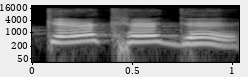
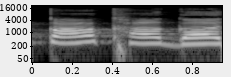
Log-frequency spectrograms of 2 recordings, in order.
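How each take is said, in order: First: कै, खे, गे each with an audible "e" vowel at the end; consonants ending in e. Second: क, ख, ग each with an inherent "a" vowel at the end; consonants ending in a. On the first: Teacher shows learners the added vowel, कै, खे, गे ending in "e". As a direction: sound out कै, खे, गे with trailing "eh". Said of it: "बोल रहे हैं". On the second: Teacher shows learners the inherent vowel, क, ख, ग ending in "a". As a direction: sound out क, ख, ग as "ka, kha, ga". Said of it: "अंत में जो ये ए और अ की ध्वनि". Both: Shown as a demonstration.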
